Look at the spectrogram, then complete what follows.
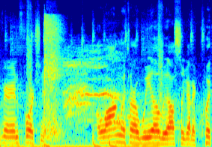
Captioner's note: man screams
